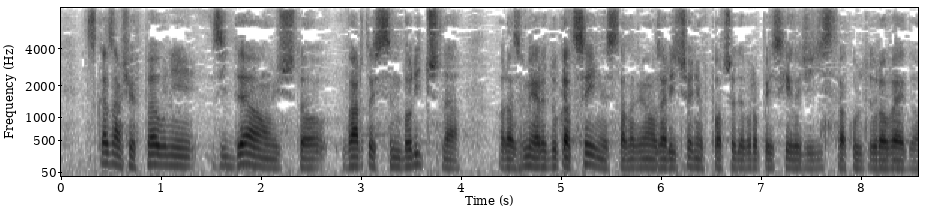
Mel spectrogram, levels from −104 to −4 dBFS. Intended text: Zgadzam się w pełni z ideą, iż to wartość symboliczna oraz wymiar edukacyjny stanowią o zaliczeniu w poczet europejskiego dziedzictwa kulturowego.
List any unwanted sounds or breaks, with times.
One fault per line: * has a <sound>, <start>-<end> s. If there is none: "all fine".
all fine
